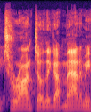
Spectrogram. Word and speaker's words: Toronto: how do you say Toronto they got mad at me for saying Toronto wrong yeah because you're saying the T it's Toronto Toronto Toronto Toronto yeah yeah they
